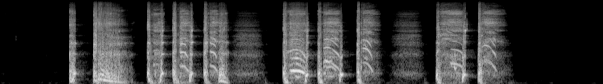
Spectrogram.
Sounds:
Cough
